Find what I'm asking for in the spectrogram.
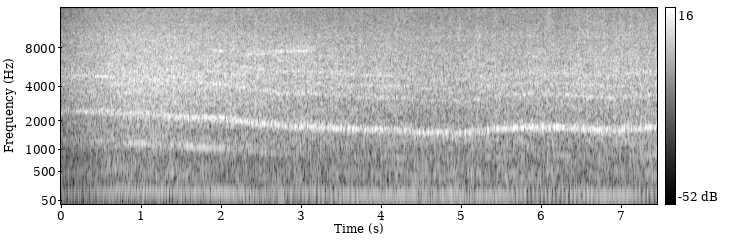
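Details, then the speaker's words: Honda Goldwing DCT, which had a fail-to-start problem and now has a check engine light, starting up for a test ride. A steady low drone settles to an even idle with no knocks or misses; normal idle. "I'mma just pull the switch. The bike is cranking up."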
